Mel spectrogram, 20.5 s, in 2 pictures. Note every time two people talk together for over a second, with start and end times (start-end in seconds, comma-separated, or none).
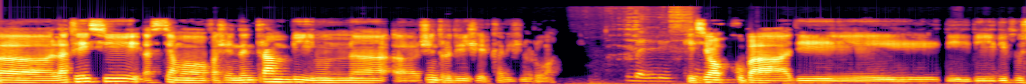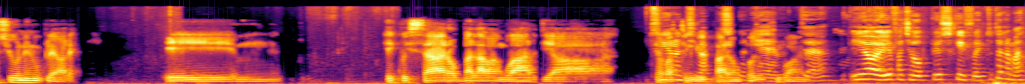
16.8-18.5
